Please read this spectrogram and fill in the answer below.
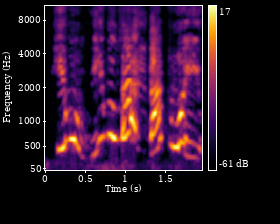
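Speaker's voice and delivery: high squeaky cat voice for Steve; mock cat voice. Voicing her cat Steve, squeaky high cat voice.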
